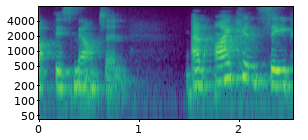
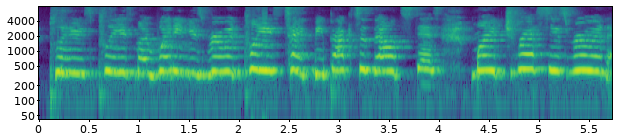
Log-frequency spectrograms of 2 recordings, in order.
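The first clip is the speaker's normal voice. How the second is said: much higher and louder, slowing, desperate; imitated pleading yell; 10 semitones higher, 6 dB louder, slower than usual. Bride begging the car to drive her back down, loud pleading wail. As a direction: wail it like a bride whose day is wrecked. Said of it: "the bride is yelling in Turkish".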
